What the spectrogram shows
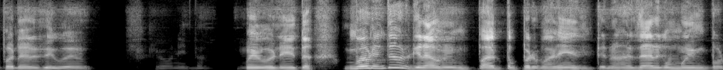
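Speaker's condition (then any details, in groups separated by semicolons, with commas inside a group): Cerebral palsy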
